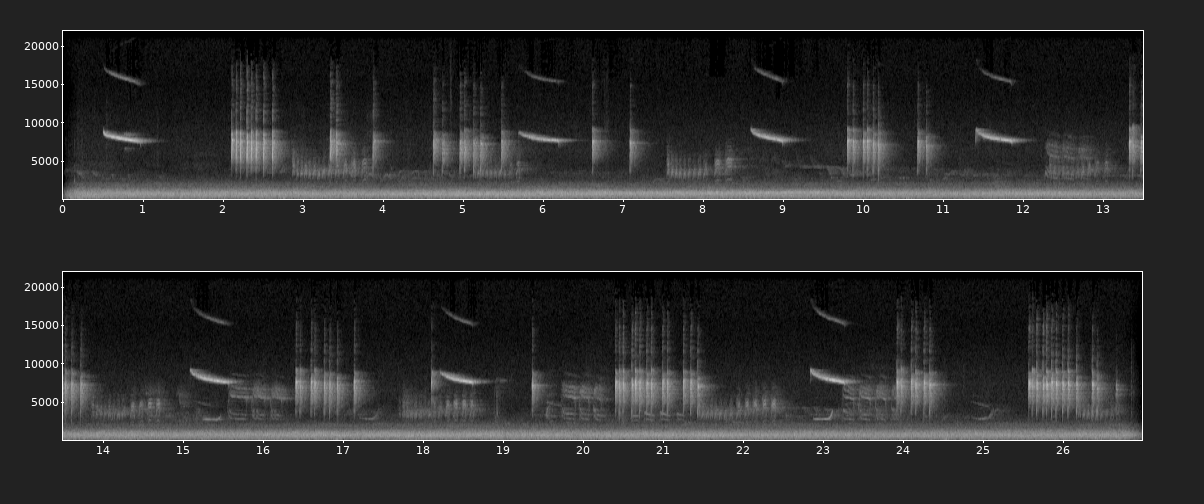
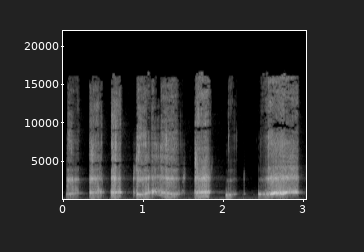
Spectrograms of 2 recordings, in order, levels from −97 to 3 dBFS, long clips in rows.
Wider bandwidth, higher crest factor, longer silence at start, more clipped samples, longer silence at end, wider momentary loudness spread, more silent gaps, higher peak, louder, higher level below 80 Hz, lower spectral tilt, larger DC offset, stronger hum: first, over 20 kHz vs 17 kHz; about the same, 24 dB vs 20 dB; about the same, 0 s vs 0.05 s; neither; about the same, 0 s vs 0.05 s; second, 12 LU vs 16 LU; neither; about the same, -12 dBFS vs -10 dBFS; second, -33 LUFS vs -29 LUFS; about the same, -78 dBFS vs -74 dBFS; about the same, -0.5 dB/octave vs 0 dB/octave; neither; neither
